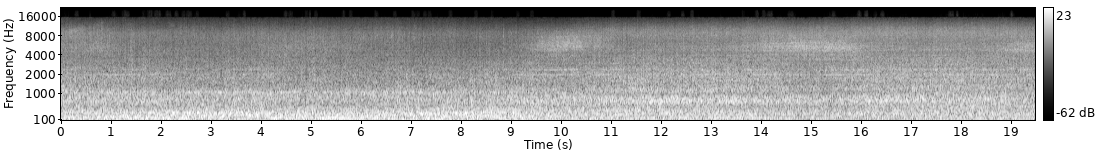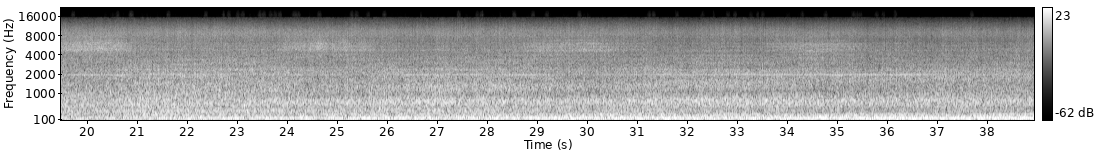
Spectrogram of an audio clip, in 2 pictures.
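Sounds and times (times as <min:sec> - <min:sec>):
combine harvester diesel drone: 0:00.0 - 0:38.9
harvester hiss: 0:00.0 - 0:38.9.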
